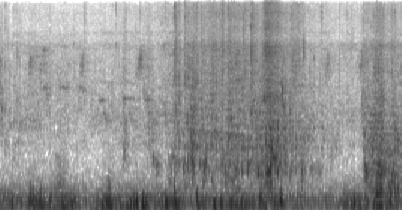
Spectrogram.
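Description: Muddy floodwater splashing and sloshing as a boy wallows and pushes himself through it, in irregular bursts that are busiest in the middle, over a steady low rumble.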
